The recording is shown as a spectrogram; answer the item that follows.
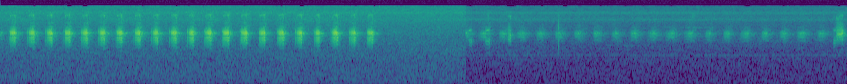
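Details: Oophaga pumilio, the blue jeans poison dart frog, at Kahka Creek Rainforest Preserve in Nicaragua, gives loud, evenly spaced high chirps about four per second, which abruptly drop to a fainter, more distant-sounding series.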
